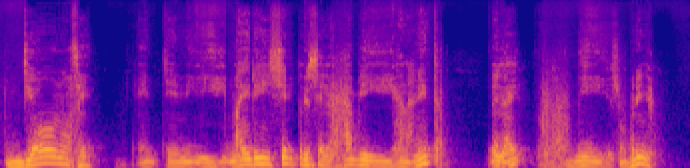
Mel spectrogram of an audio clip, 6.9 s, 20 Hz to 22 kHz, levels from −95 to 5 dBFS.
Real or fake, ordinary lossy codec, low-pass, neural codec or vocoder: fake; none; none; codec, 44.1 kHz, 1.7 kbps, Pupu-Codec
